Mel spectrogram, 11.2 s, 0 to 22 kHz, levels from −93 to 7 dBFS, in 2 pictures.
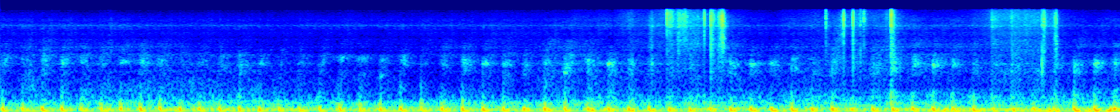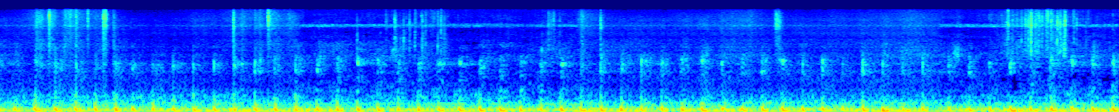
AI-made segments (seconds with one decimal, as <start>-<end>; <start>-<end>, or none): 0.0-7.1; 8.5-10.3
